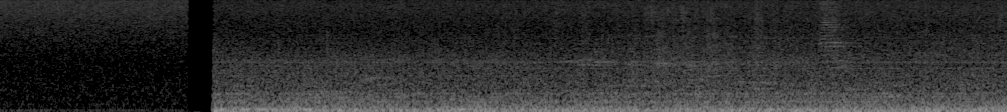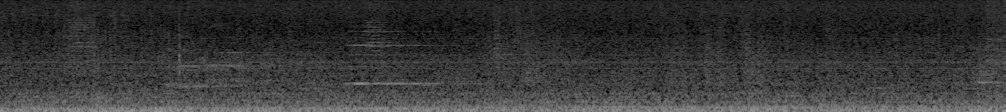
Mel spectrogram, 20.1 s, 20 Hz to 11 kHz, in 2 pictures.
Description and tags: Internal SoundPB123.Sub.01
Inside my grandads apartment capturing the sounds in the hallway.
Elevator, big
